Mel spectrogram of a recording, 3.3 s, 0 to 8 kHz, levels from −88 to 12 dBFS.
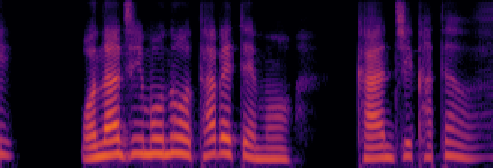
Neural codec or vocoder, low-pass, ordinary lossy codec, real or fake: codec, 16 kHz, about 1 kbps, DyCAST, with the encoder's durations; none; none; fake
